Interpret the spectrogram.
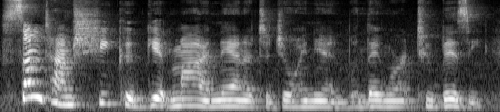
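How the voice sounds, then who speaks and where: A woman reading a children's picture book aloud as a teacher would, expressively, pausing to comment to young listeners. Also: on the low side, animated, a little hiss or hum.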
